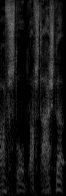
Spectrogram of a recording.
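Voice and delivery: whispered and very soft; whispered secret.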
